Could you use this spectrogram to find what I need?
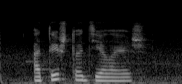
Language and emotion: Russian, neutral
